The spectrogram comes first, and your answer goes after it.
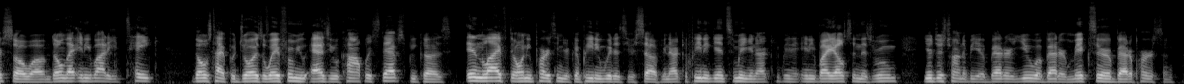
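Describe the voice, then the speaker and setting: A middle-aged mix engineer teaches a walkthrough of his mixing in a studio, talking very fast at a medium pitch with little pitch movement. His tone is a little mellow, and his casual, loose style is full of "you know" and restarts.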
